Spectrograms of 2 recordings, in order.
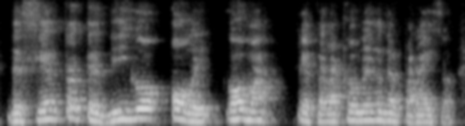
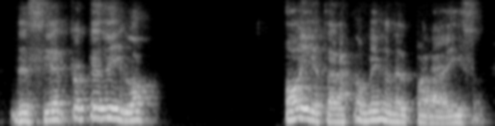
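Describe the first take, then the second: First: The pause comes after the word hoy. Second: The pause comes before the word hoy.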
